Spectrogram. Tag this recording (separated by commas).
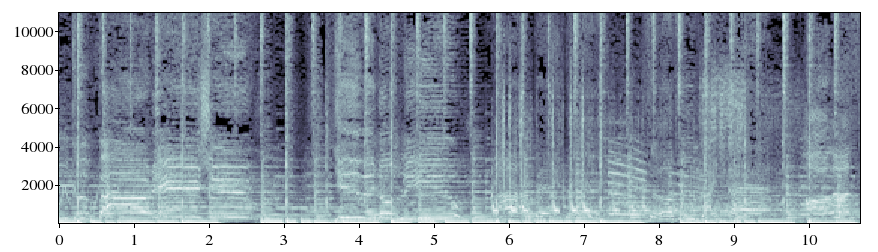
Music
